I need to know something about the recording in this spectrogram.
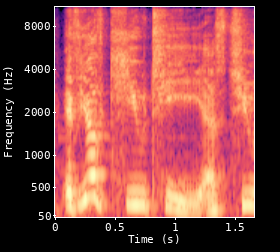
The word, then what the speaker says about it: Qt: There is a software called QT and it's pronounced as cute.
